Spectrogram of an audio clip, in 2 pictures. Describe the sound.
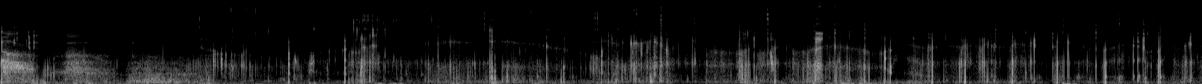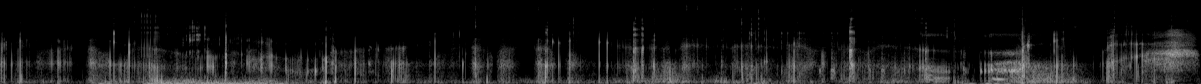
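ASMR mouth sounds of pretend-eating an ear: a continuous stream of close, wet, chewing-like smacks and clicks with soft breathy noise, many quick events at a fairly even, busy pace throughout.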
